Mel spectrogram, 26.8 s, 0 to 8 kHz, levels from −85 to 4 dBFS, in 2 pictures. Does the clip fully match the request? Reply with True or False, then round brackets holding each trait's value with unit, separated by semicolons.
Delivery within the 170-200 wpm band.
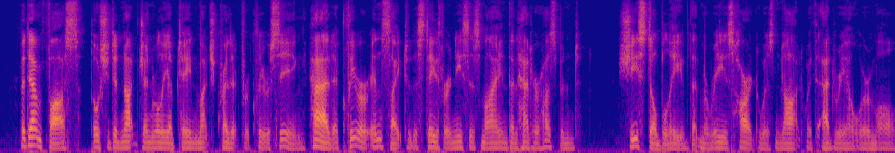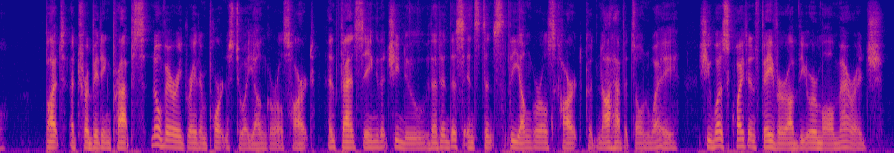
True (175 wpm)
